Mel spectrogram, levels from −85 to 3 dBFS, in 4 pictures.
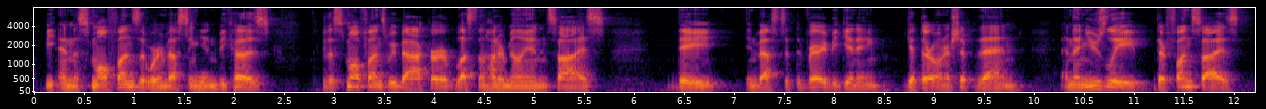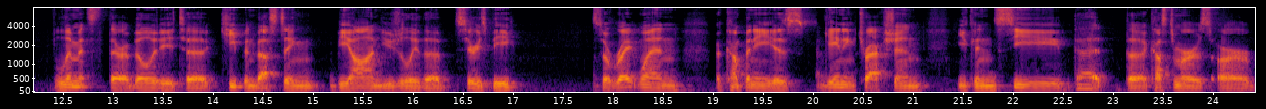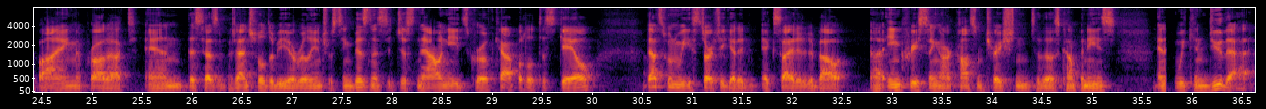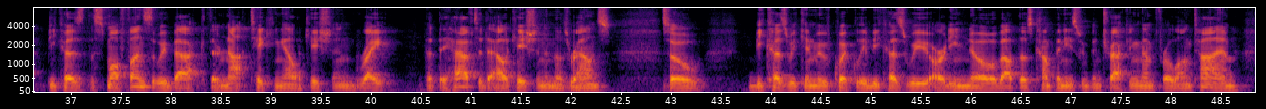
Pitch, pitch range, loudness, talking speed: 80 Hz, 75-85 Hz, -26 LUFS, 180 wpm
